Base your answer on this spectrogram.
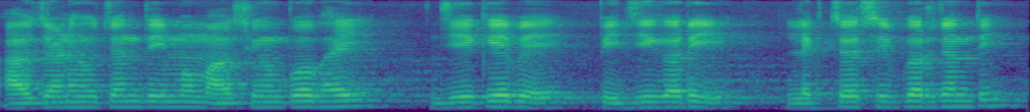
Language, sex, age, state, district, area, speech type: Odia, male, 18-30, Odisha, Dhenkanal, rural, spontaneous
